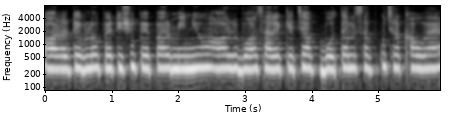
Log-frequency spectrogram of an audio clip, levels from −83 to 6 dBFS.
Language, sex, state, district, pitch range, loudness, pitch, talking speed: Hindi, female, Punjab, Fazilka, 265-280 Hz, -11 LUFS, 275 Hz, 160 wpm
